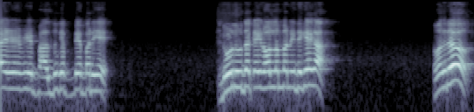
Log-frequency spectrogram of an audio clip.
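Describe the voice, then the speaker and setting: A man's voice: very high-pitched, fairly bright tone. A young man teaching a classroom lecture, blunt and joking, who asks his students questions and then answers them himself.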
